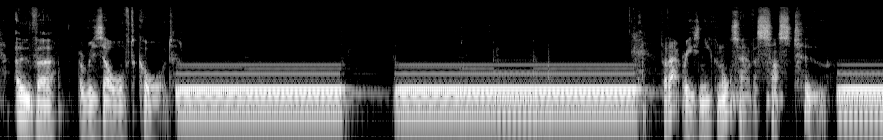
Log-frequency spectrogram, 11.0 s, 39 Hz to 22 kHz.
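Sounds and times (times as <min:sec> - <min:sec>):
sustained keyboard chords: 0:02.2 - 0:08.4, 0:10.4 - 0:11.0.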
